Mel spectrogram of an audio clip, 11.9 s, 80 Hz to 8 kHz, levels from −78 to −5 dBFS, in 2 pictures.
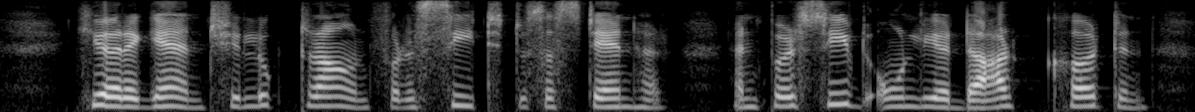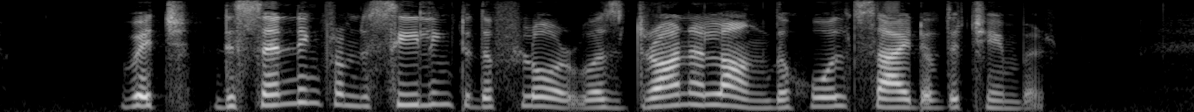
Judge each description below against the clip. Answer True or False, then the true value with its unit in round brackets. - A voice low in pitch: False (235 Hz)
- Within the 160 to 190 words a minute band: True (170 wpm)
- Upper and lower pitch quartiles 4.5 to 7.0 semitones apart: False (3.3 semitones)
